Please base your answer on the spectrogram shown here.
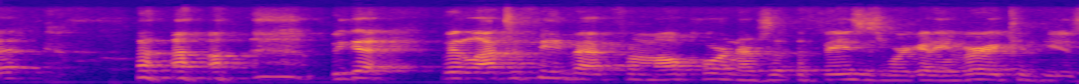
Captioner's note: laughs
